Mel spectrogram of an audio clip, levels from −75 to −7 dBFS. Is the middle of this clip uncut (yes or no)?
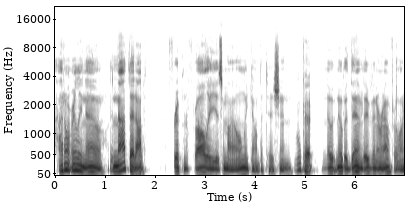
no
